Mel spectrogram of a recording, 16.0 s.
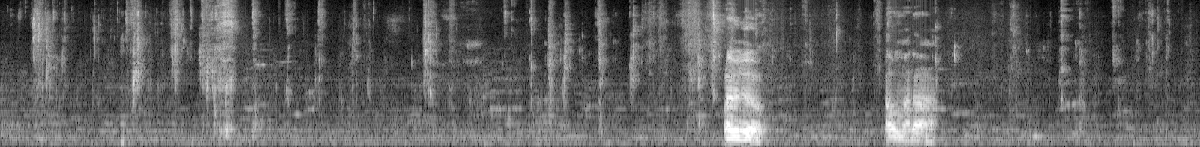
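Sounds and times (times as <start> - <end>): person chewing steak: 0.3 - 9.6, 13.5 - 15.8.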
